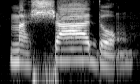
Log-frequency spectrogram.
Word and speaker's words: masyadong: So the S-Y-A is a sha sound. Masyadong.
